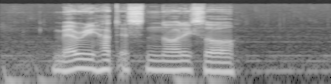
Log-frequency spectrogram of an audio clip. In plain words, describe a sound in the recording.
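A young man speaks loudly and expressively into a microphone, close up.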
